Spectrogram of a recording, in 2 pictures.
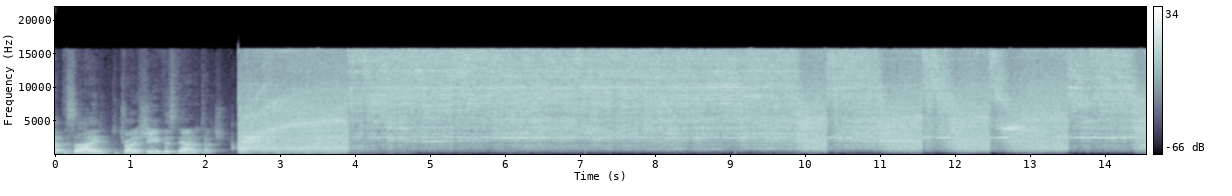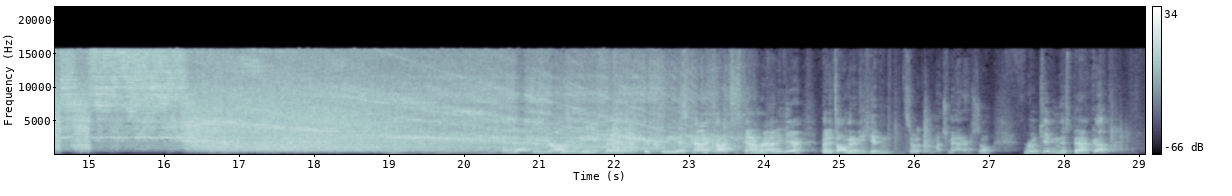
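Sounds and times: circular saw cutting wood: 2.4s - 24.1s.

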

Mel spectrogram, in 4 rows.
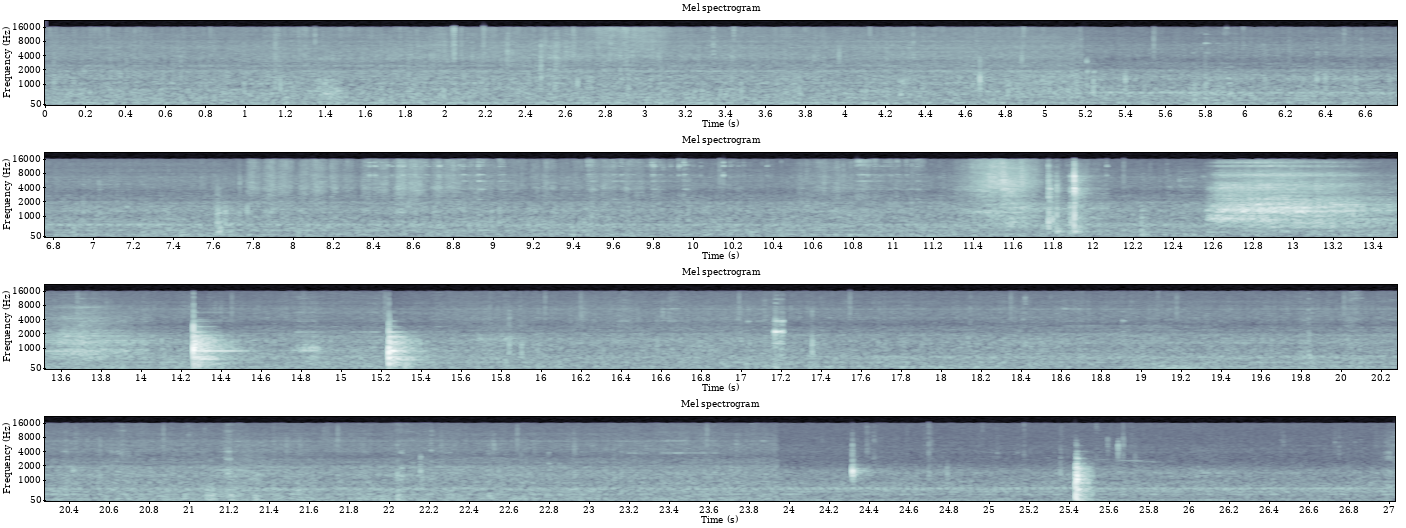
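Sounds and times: ceramic dishes clinking: 14.2s - 15.4s.

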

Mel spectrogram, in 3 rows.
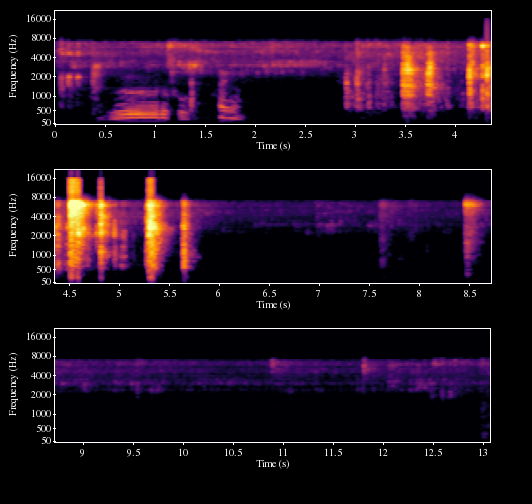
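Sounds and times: kitchen items clattering: 0.0s - 1.6s, 2.9s - 5.8s
egg cracked against pan: 2.9s - 5.8s, 8.4s - 8.7s.

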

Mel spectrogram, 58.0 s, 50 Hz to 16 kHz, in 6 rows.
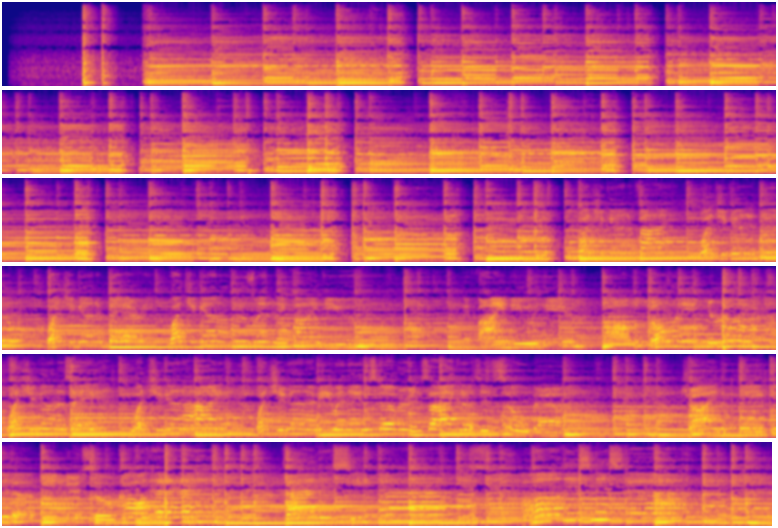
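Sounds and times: acoustic guitar strumming: 0.9s - 58.0s.

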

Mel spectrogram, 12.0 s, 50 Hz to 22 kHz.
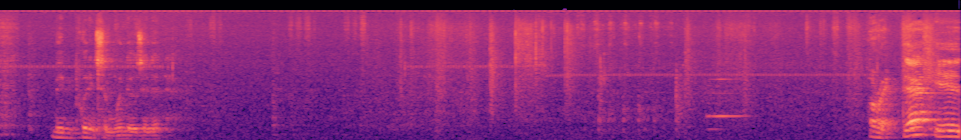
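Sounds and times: paintbrush scratching on canvas: 2.3s - 11.8s.

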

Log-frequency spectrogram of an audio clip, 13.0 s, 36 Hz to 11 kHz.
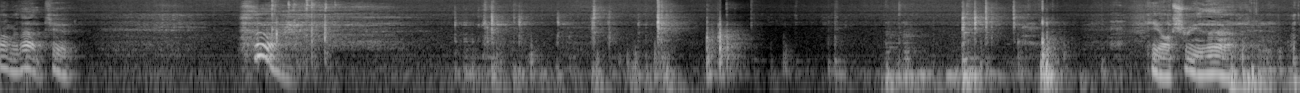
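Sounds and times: tools tapping on wooden workbench: 5.9s - 10.7s.

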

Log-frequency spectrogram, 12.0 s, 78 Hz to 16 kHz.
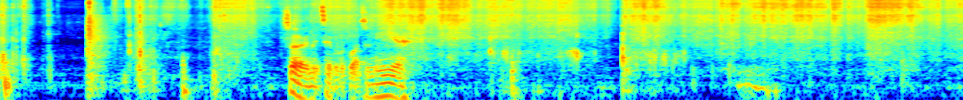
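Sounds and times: paper and plastic bag rustling: 1.6s - 12.0s.

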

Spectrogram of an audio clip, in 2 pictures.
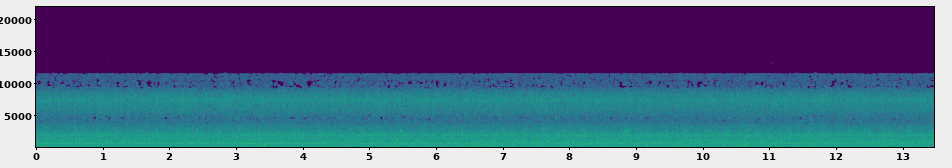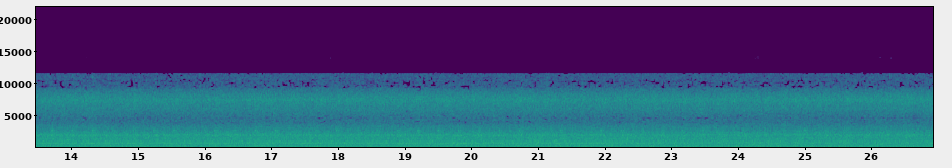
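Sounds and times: mid-pitched machine whine: 0.0s - 26.9s.

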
